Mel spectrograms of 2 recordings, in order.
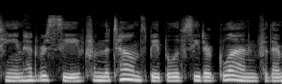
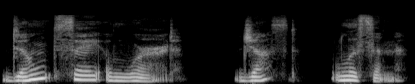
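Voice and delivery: sultry voice; slower than usual. Acted. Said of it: "she ordered in her sultry voice".

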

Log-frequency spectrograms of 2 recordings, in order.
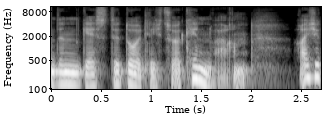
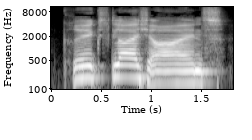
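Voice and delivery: leicht verstellte Knechtsstimme, langsam; beiläufig zurückrufen; rufender Knecht; 2 semitones higher, 5 dB louder, much slower than usual. A narrator's reading. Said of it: "rief er". (Knecht ruft beiläufig zurück)

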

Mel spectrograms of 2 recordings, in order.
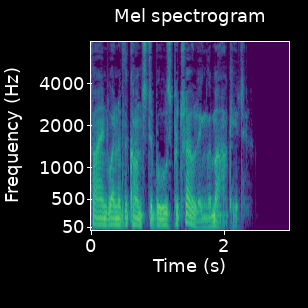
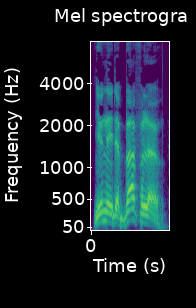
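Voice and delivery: helpful constable; 7 semitones higher, 5 dB louder than usual. A narrator's reading. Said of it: "said one of the constables helpfully".

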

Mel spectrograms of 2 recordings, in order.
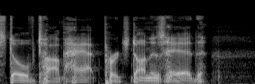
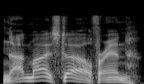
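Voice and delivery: Timber's reply; 7 semitones higher than usual. A narrator's reading. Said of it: "Timber said".

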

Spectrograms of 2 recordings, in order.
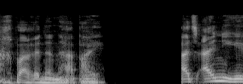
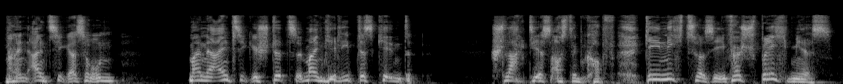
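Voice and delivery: pleading; 9 semitones higher than usual. A narrator's reading. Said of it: "hob in flehentlicher Bitte".

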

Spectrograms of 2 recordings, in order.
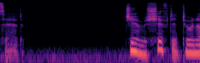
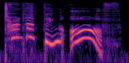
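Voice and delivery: alarmed; 3 dB louder, slower than usual. Acted. Irene alarmed.

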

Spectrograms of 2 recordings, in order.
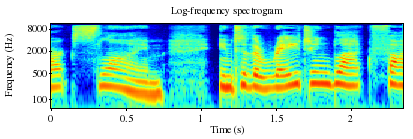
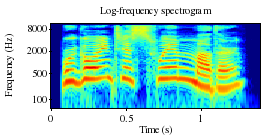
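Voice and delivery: high yell from a distance; 9 semitones higher than usual. Acted. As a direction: call back across the water. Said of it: "turns back and yells".

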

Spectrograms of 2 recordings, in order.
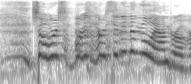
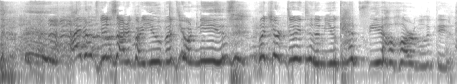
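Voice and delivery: laughing through mock crying. [name] lamenting over her knees.

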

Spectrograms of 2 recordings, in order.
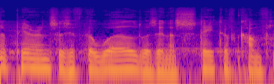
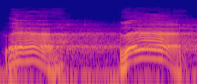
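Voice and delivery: sudden high cries of alarm; sailors shouting; 13 semitones higher than usual. Acted. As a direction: yell out and point, much higher. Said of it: "shouted the sailors".

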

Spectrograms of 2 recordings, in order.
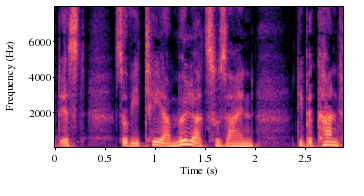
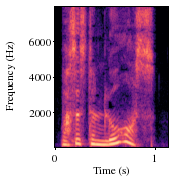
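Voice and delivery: worried question; 7 semitones higher than usual. A narrator's reading. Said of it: "fragt Maike besorgt".

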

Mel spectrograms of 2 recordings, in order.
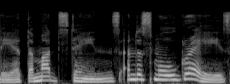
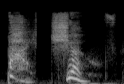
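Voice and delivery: exclamation; 2 semitones higher than usual. A narrator's reading. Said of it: "Bungie exclaimed".

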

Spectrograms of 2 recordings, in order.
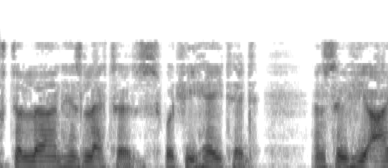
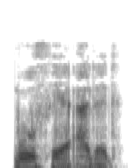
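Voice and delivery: plain reading voice

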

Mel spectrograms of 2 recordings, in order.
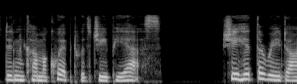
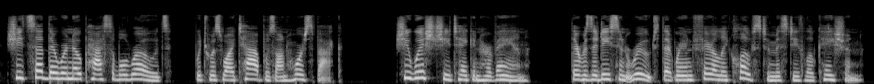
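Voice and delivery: ordinary delivery, nothing marked

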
